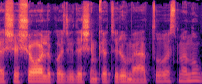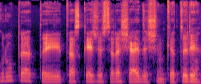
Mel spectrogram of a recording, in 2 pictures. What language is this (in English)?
Lithuanian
